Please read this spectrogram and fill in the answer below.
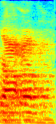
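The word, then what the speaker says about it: Ka'b: কাব আইন বে একসঙ্গে উচ্চারণ হবে কাব।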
